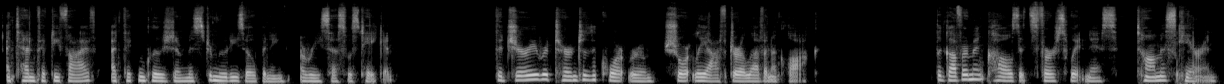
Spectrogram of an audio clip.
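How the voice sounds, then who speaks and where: A woman's voice: low-pitched, fairly quick, darkish tone, no echo, clean studio sound. A woman narrating a scripted courtroom drama in a formal, matter-of-fact manner.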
